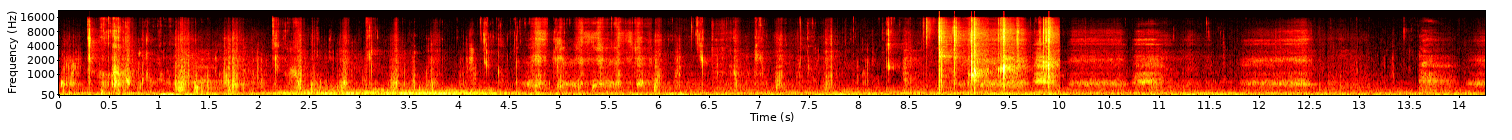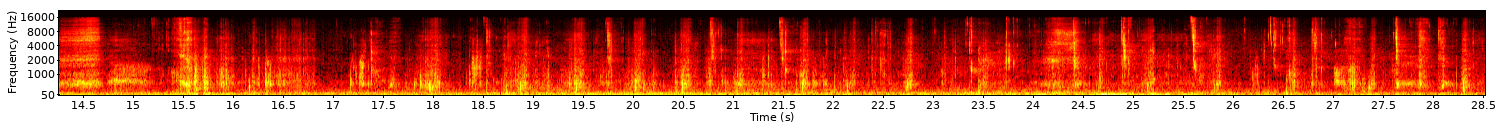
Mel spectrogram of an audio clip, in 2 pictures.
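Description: Close-miked eating of pani puri: crisp puri shells crunching and crackling between the teeth, with wet chewing between bites. A loud cluster of crunches comes about nine seconds in.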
